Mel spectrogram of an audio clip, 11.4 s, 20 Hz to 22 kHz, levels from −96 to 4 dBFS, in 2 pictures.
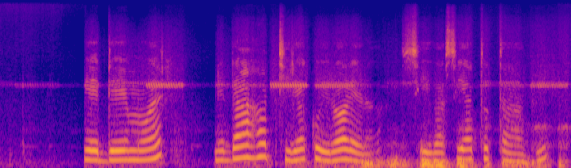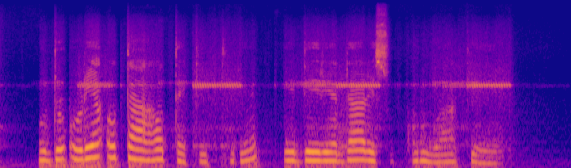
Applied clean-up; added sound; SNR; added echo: neural mask model RNNoise.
